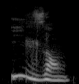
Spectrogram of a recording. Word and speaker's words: ils ont: ils ont حتى هي بنفس الطريقه كنقراوها ils ont.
